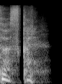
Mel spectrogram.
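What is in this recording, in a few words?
Voice healed, Japanese; suzette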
